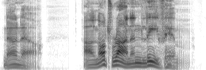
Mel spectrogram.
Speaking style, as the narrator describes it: exclaimed Lowe warmly

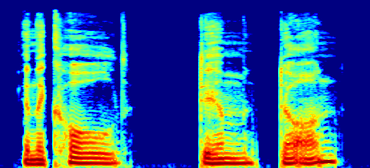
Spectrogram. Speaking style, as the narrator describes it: quavered

